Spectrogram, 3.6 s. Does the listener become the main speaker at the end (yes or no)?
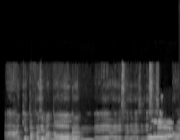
yes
